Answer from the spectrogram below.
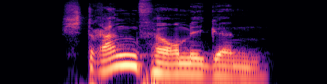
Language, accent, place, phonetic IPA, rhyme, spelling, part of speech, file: German, Germany, Berlin, [ˈʃtʁaŋˌfœʁmɪɡn̩], -aŋfœʁmɪɡn̩, strangförmigen, adjective, De-strangförmigen.ogg
- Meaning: inflection of strangförmig: 1. strong genitive masculine/neuter singular 2. weak/mixed genitive/dative all-gender singular 3. strong/weak/mixed accusative masculine singular 4. strong dative plural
